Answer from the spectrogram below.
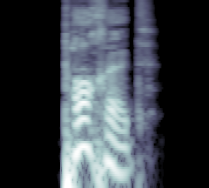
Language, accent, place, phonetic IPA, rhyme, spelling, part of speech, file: German, Germany, Berlin, [ˈpɔxət], -ɔxət, pochet, verb, De-pochet.ogg
- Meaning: second-person plural subjunctive I of pochen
